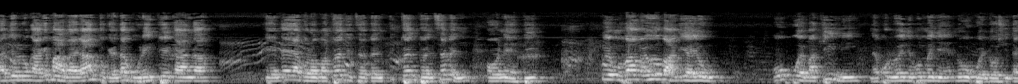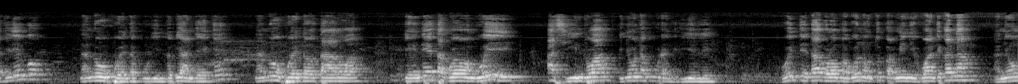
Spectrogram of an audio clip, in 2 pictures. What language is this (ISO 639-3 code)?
ind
